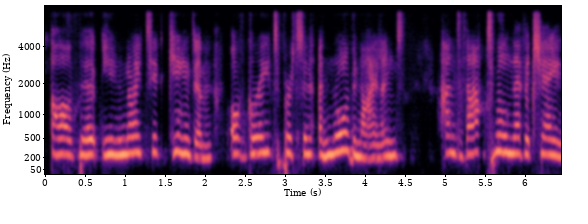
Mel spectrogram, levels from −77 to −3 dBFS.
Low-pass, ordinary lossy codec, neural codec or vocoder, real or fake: 7.2 kHz; none; codec, 16 kHz, 1 kbps, FreqCodec, smaller model; fake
